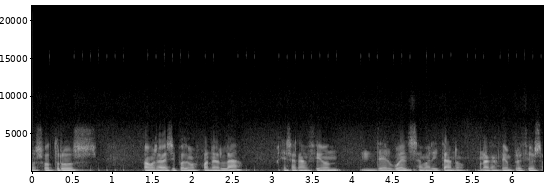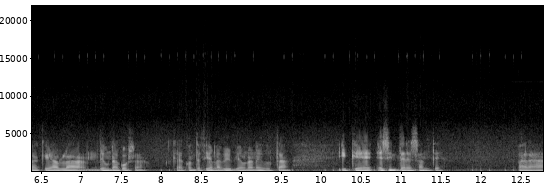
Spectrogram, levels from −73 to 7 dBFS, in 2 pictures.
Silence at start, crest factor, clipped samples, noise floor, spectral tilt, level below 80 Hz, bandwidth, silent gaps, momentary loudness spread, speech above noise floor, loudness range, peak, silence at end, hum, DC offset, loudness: 0 s; 18 dB; under 0.1%; -40 dBFS; -7.5 dB/octave; -46 dBFS; 6.8 kHz; none; 19 LU; 21 dB; 2 LU; -2 dBFS; 0 s; none; under 0.1%; -21 LUFS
